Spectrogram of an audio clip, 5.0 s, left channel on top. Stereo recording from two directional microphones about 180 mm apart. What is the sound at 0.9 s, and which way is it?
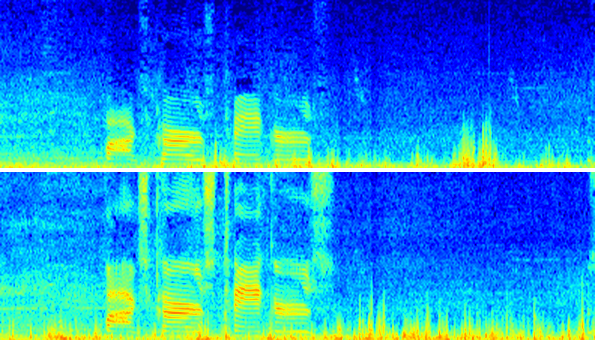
Speech, 15° right (ahead or behind).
